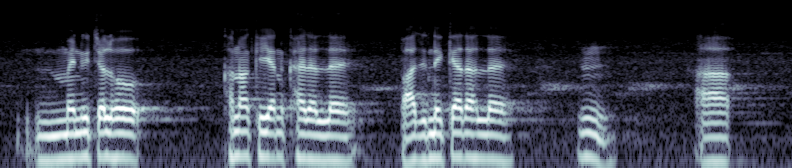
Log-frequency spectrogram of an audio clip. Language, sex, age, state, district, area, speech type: Maithili, male, 30-45, Bihar, Begusarai, urban, spontaneous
